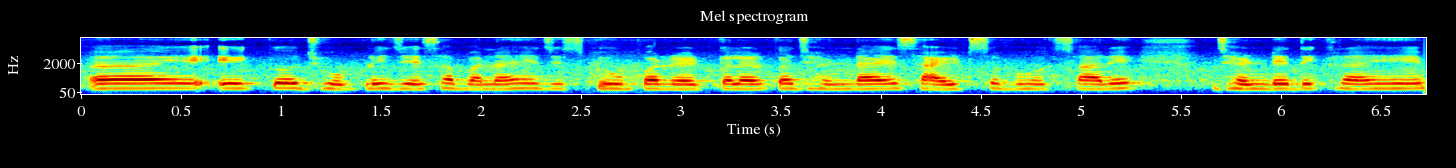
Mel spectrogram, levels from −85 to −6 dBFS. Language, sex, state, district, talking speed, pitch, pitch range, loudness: Hindi, female, Bihar, Sitamarhi, 180 wpm, 210 Hz, 205-220 Hz, -16 LUFS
